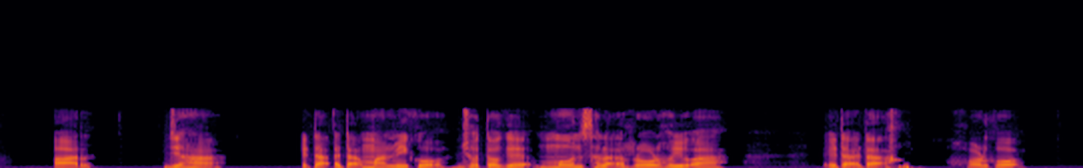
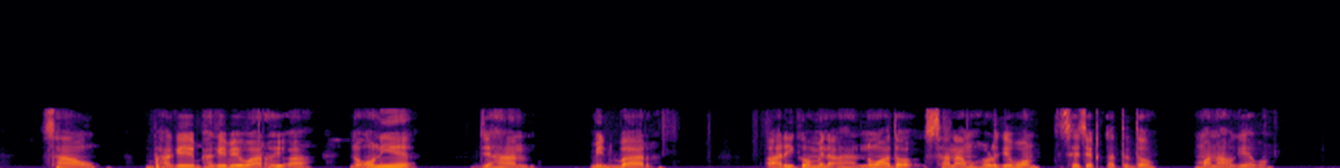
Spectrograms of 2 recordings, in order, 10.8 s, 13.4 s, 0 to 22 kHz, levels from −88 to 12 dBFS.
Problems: echo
